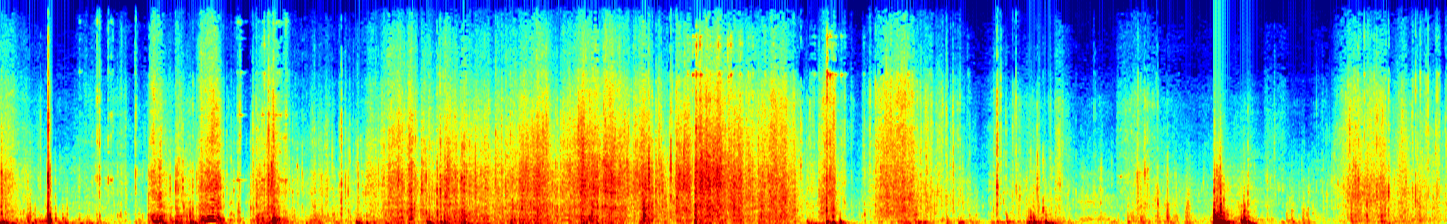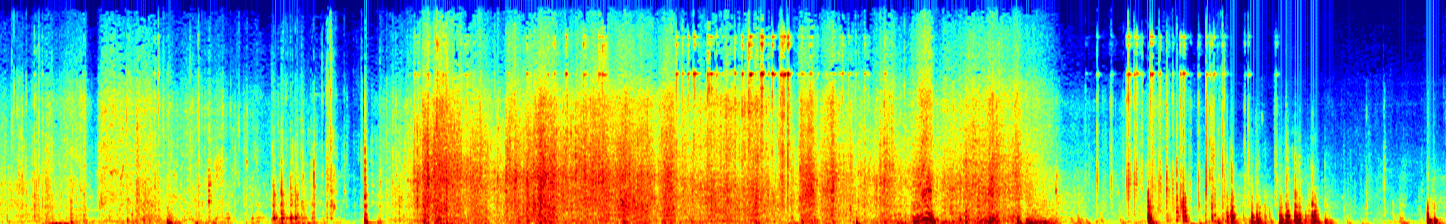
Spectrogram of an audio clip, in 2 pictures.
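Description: Handling noise of a red plastic petrol tank and its fuel line: long spells of rattling, clicking and scraping with a few sharp knocks, the loudest about twelve seconds in.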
